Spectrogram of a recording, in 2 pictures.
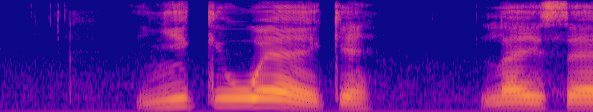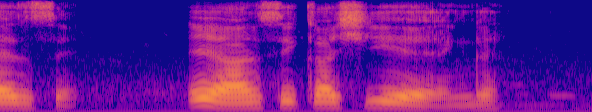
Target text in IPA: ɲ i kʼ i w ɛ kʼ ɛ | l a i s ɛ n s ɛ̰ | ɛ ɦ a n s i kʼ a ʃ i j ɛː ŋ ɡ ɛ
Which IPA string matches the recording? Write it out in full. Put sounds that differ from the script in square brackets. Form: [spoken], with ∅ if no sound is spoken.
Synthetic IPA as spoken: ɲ i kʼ i w ɛ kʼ ɛ | l a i s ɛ n s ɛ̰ | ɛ ɦ a n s i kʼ a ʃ i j ɛː ŋ ɡ ɛ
